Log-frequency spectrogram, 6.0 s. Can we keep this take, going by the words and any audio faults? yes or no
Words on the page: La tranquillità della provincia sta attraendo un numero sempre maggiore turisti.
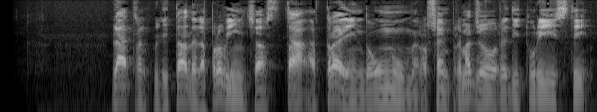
no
